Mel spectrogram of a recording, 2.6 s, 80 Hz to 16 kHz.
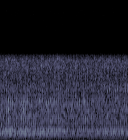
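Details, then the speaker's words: Mazda 1.8 BP engine, cold start, throttle body idle air bypass screw being adjusted: idle steady but sags and stutters as if about to die; too little bypass air, so it would stall under load such as headlights, fan or AC. "see I kind of wanted to stutter and die so if you put a load on that it's going to want to die"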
